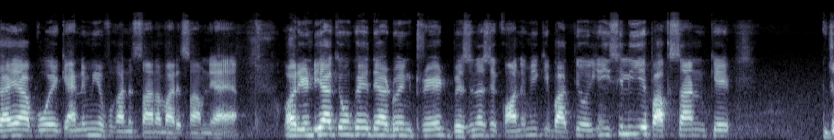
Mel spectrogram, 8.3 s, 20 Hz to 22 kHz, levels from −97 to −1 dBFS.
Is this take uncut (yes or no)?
yes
